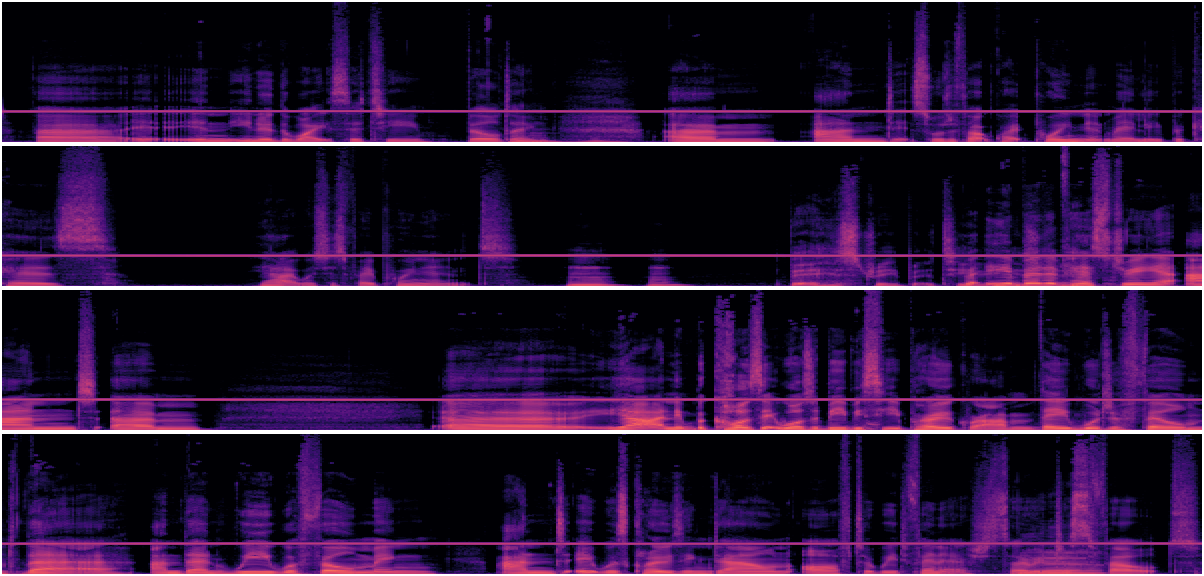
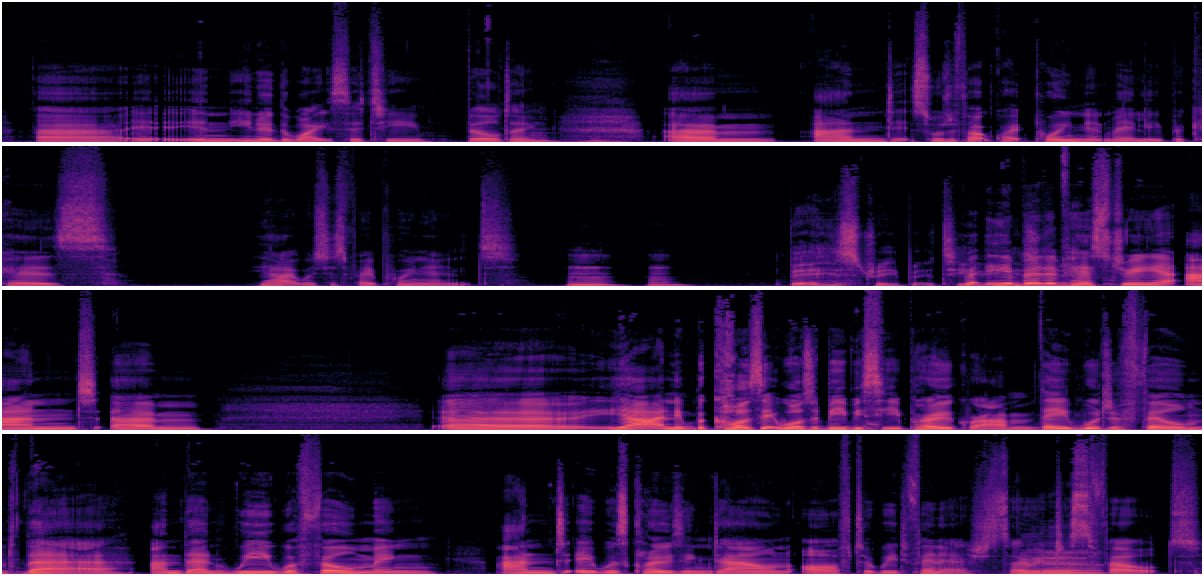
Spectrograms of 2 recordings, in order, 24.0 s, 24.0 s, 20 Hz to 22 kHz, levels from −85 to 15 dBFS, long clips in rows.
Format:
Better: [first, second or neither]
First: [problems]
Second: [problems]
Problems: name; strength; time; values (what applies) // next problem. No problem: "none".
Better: second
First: high-pitched whine; loud; throughout; 5 kHz, 8 dB below the speech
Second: none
